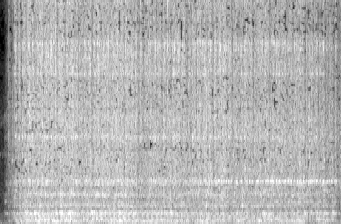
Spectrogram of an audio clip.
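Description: Electric sewing machine stitching a straight seam through tulle, starting abruptly and running steadily at speed, then easing off near the end.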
